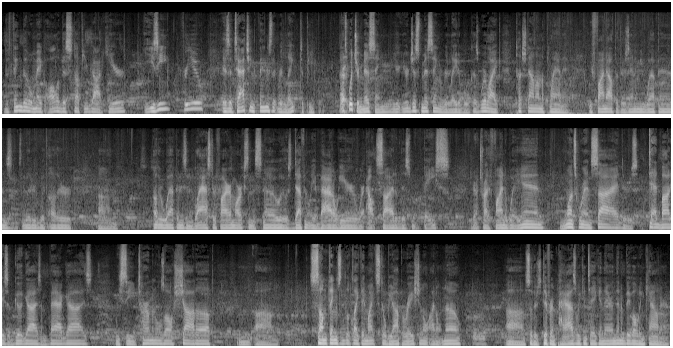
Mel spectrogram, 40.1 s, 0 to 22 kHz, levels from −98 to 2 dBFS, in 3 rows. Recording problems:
chatter from many people; noticeable; throughout; 20 dB below the speech

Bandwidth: 14.5 kHz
